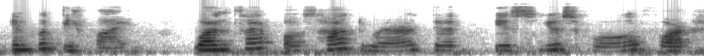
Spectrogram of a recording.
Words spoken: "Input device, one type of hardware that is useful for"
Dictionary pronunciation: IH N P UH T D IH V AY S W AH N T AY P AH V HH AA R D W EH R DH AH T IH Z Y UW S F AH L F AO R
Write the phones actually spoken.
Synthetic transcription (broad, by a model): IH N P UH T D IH F AY W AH N T AY P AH F HH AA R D W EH R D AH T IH S Y UW S F AH L F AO R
